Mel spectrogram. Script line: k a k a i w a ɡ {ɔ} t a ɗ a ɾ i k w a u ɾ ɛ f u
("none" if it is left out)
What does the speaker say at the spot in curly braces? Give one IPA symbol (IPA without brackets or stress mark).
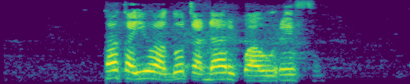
ɔ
